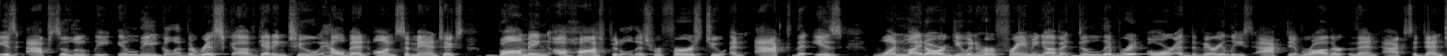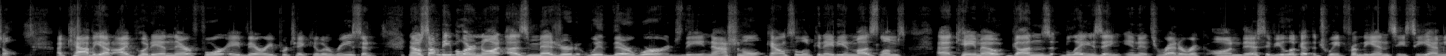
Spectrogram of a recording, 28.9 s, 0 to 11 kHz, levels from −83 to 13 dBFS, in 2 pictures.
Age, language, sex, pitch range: 30-49, English, male, 160-200 Hz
